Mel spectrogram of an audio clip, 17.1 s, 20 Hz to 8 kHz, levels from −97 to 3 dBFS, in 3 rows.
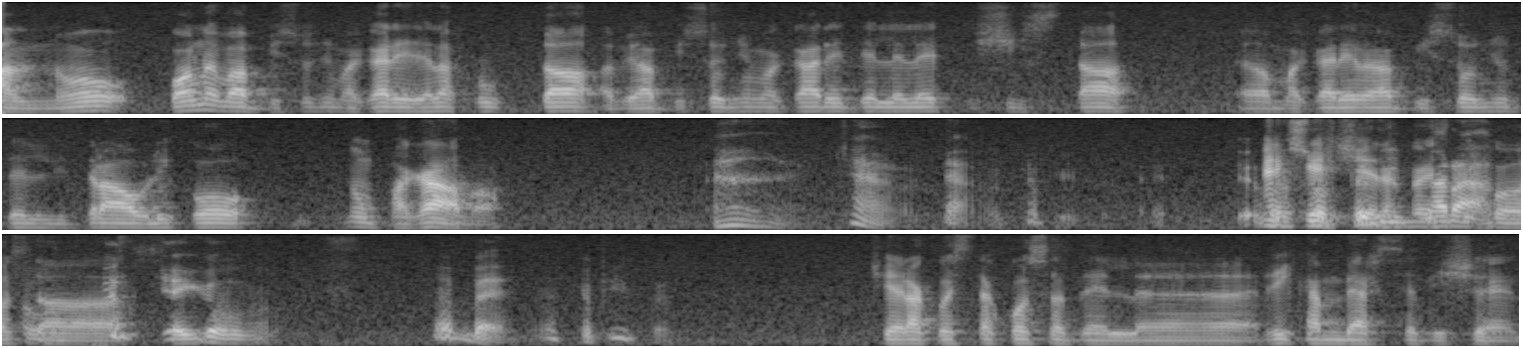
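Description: Nothing stood out on listening to this speech, which carries the expected trimming of the lowest bass from the call's microphone processing and nothing above 8 kHz.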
